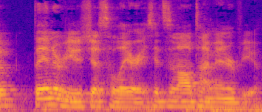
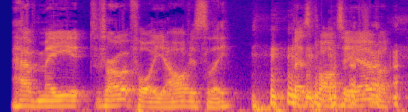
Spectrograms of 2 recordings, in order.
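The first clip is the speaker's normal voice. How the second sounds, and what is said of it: Weak Australian accent, sounds British. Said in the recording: “That's not a good Australian accent. ... I thought that sounded more British.”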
